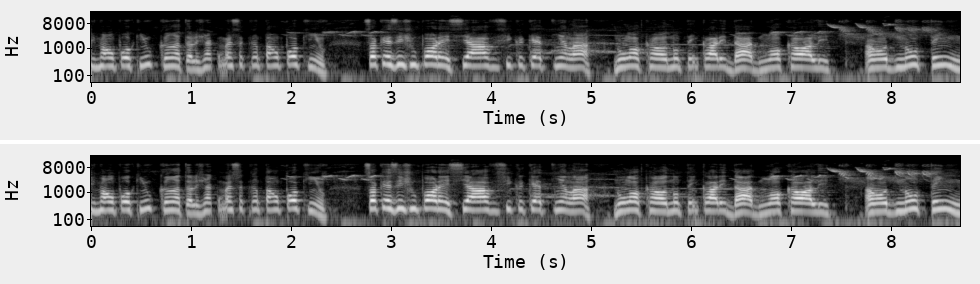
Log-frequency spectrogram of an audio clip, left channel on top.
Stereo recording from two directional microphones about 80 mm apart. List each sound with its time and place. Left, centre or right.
0.0 s speech: right
5.4 s speech: right
6.1 s speech: right
6.7 s speech: right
